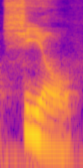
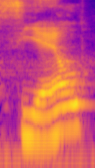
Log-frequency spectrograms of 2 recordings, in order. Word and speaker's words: Ciel: Shiel. Yeah, I thought it was for years I thought it was Ciel, but no, it's Shiel. Like shield, but without the D at the end.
